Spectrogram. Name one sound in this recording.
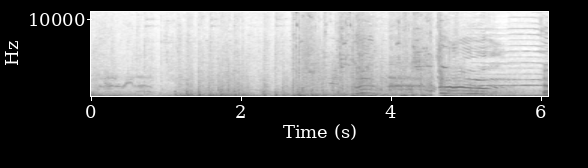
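Revolver shots ring out in quick succession.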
